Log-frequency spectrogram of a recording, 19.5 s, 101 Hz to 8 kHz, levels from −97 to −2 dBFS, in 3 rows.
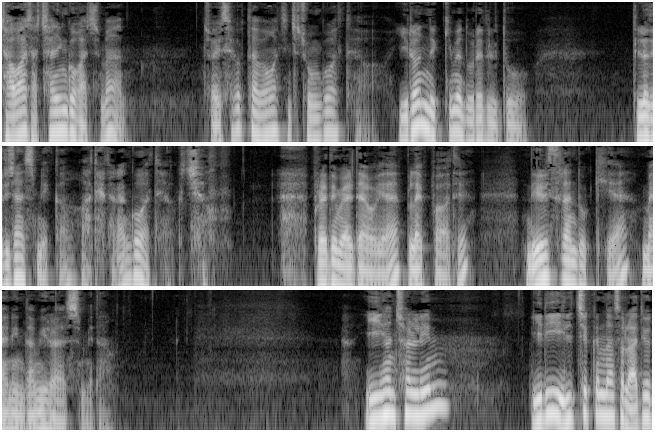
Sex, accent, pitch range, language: male, native, 80-130 Hz, Korean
